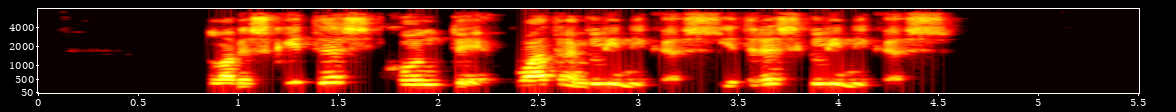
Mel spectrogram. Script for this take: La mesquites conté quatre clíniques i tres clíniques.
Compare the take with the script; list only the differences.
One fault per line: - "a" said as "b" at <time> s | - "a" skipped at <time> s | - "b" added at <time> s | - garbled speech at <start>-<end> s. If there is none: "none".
none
